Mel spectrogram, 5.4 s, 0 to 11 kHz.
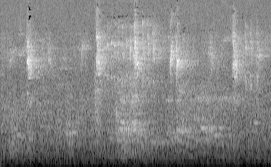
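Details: Eurasian tree sparrow, a very common resident, recorded in Ubon Ratchathani, Thailand, on 10 May 2020: short, sharp, high chirps given singly at irregular gaps of about one second, over a soft mid-pitched background murmur.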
